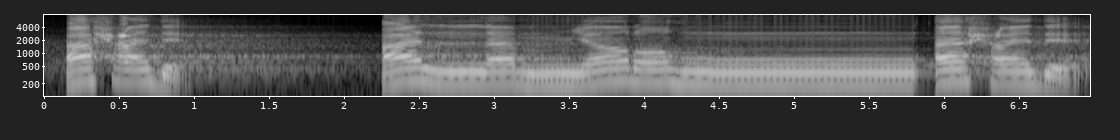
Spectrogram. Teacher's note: di atasnya terdapat tanda panjang bacaan lima harakat alam yarohu Ahad huruf Dal atau Dun yang di ujung ya dirubah menjadi sukun karena kita berada di ujung bacaan atau di ujung ayat ini ya maka kita rubah menjadi Sukun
